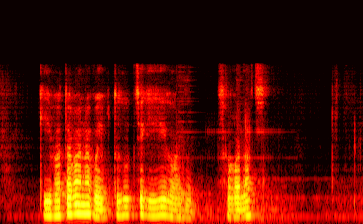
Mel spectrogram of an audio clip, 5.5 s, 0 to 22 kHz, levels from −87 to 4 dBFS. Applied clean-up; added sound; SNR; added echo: neural separator model SepFormer DNS4.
